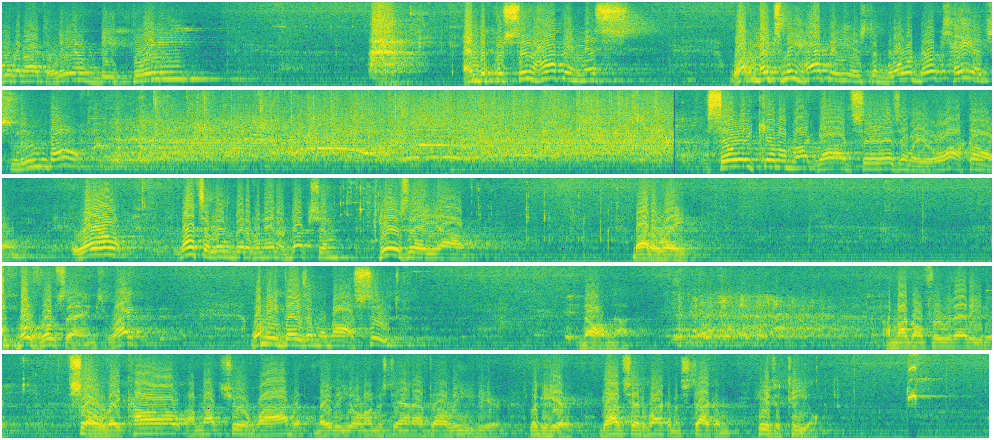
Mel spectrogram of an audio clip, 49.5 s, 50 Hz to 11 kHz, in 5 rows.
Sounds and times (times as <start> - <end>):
Speech: 0.0 - 2.1, 4.6 - 6.5, 7.3 - 10.8, 16.9 - 24.6, 26.1 - 26.8, 29.7 - 31.3, 32.2 - 33.9, 35.3 - 36.1, 38.5 - 47.9.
